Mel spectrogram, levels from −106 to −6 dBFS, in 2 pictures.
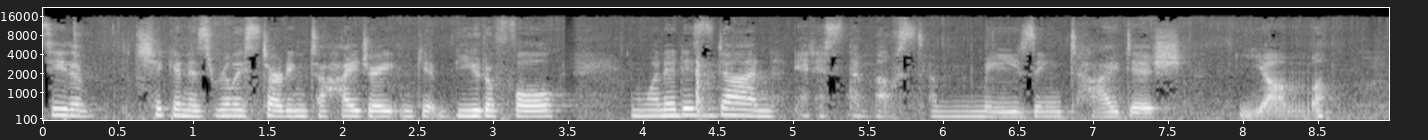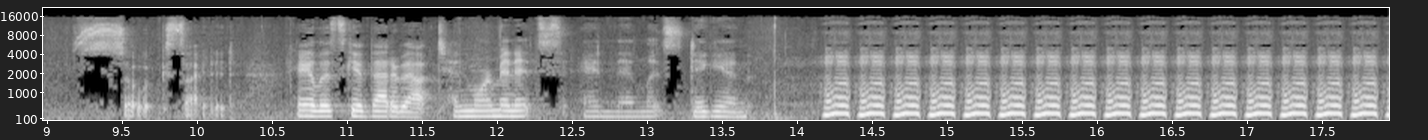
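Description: At 14.35 s the audio falls into a broken-record loop that runs to the end of the clip. A fragment of about 0.23 s repeats back to back, identically, roughly 15 times, producing a rigid stutter at just over four cycles per second. This is likely a stalled player, encoder or stream re-sending the last block it held. Whatever should have played over those final 3.6 s is lost and replaced by the repeating fragment.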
